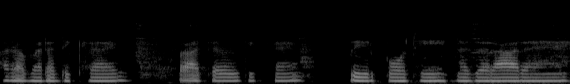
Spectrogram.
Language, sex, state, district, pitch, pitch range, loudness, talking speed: Hindi, female, Bihar, Begusarai, 165 Hz, 165-170 Hz, -40 LUFS, 145 wpm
